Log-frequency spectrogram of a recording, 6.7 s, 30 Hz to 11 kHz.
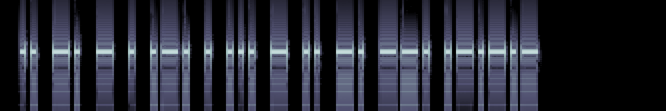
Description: Morse code, heard as a keyed tone, about 22 wpm, 700 Hz. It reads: INTERESTING.
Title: Sentences from Top 1000 Words - Review Part 5 - 22wpm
